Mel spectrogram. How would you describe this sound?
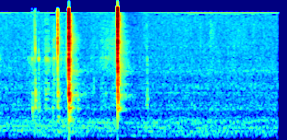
light on-pull string click
turning on a light with a pull string switch
click, light-switch, pull-string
